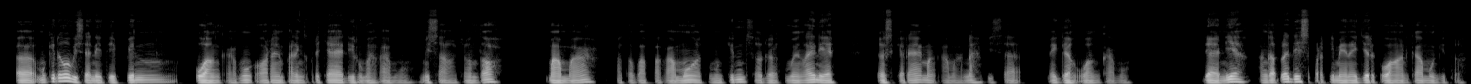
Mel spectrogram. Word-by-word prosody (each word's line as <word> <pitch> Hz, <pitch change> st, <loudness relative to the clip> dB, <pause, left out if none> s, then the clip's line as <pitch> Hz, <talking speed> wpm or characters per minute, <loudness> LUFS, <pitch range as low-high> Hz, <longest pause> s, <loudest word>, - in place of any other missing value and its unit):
Eee, 95 Hz, -2 st, +4 dB
mungkin 100 Hz, +5 st, 0 dB
kamu 155 Hz, 0 st, +9 dB
bisa 90 Hz, -4 st, +2 dB
nitipin 105 Hz, +4 st, +1 dB, 0.2 s
uang 90 Hz, -3 st, +7 dB
kamu 90 Hz, +3 st, -5 dB
ke -, -, -10 dB
orang 90 Hz, +1 st, 0 dB
yang -, -, -27 dB
paling 90 Hz, 0 st, -1 dB
terpercaya 95 Hz, +2 st, +1 dB
di 90 Hz, -, -3 dB
rumah 85 Hz, -1 st, -3 dB
kamu. 80 Hz, +1 st, -8 dB
Misal, 85 Hz, -1 st, -5 dB
contoh, 90 Hz, +7 st, +1 dB, 0.5 s
mama 90 Hz, +6 st, +2 dB, 0.2 s
atau 85 Hz, 0 st, -11 dB
papa 85 Hz, -1 st, -7 dB
kamu 90 Hz, +4 st, +1 dB
atau 90 Hz, -, -24 dB
mungkin 105 Hz, +6 st, -2 dB
saudara 90 Hz, -2 st, -4 dB
kamu 90 Hz, -, -4 dB
yang -, -, -1 dB
lain 105 Hz, +1 st, +6 dB
ya, -, -, -2 dB, 0.5 s
yang 90 Hz, -, +3 dB
sekiranya 85 Hz, +4 st, -2 dB
emang 95 Hz, -, -3 dB
amanah 85 Hz, +2 st, -6 dB
bisa 85 Hz, -2 st, -9 dB, 0.3 s
megang 90 Hz, 0 st, +1 dB
uang 85 Hz, +1 st, -3 dB
kamu, 80 Hz, 0 st, -12 dB, 0.8 s
dan 90 Hz, -2 st, +5 dB
ya 120 Hz, -2 st, +5 dB
anggaplah 100 Hz, +6 st, +3 dB
dia 125 Hz, -, +5 dB
seperti -, -, -9 dB
manajer 90 Hz, +3 st, +3 dB
keuangan 85 Hz, -1 st, +1 dB
kamu 90 Hz, -2 st, -2 dB
gitu. -, -, -19 dB
90 Hz, 185 wpm, -24 LUFS, 85-100 Hz, 0.8 s, kamu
